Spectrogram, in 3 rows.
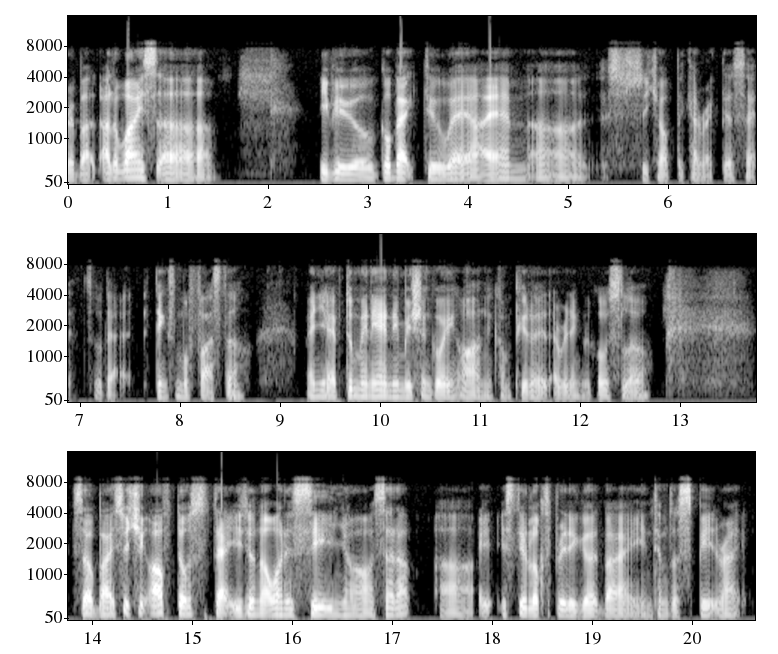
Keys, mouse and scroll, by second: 6.6 click, 7.2-7.8 middle drag, 10.8 KP_Decimal, 12.3-13.6 middle drag, 14.2-14.7 shift+middle drag, 14.9-17.9 middle drag, 19.5 click.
